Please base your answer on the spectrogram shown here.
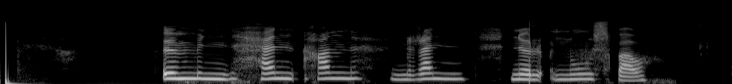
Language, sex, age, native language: Icelandic, male, 10, Icelandic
